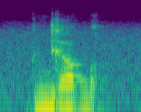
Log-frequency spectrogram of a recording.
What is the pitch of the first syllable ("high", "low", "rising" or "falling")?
high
